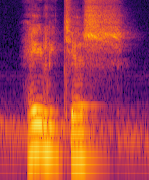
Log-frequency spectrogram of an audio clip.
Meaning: plural of helix
- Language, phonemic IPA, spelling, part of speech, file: Dutch, /ˈheliˌsɛs/, helices, noun, Nl-helices.ogg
